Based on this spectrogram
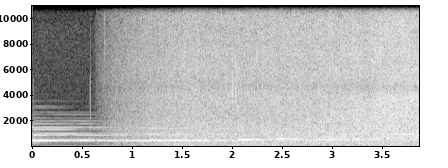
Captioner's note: waves crash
